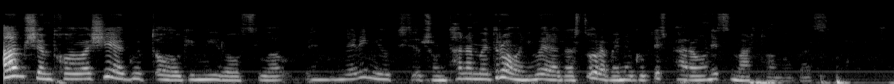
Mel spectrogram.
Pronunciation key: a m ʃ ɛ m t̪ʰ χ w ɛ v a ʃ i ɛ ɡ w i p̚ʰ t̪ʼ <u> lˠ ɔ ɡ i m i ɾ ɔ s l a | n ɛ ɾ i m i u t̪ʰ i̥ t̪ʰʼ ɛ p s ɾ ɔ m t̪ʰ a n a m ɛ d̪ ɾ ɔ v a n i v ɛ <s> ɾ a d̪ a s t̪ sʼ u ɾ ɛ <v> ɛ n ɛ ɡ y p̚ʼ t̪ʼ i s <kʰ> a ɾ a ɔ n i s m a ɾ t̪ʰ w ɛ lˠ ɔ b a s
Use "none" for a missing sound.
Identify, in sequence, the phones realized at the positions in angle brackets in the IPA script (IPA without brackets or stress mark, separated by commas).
ɔ, none, b, pʰ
